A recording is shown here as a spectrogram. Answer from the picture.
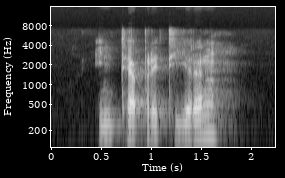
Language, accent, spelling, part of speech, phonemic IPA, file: German, Austria, interpretieren, verb, /ʔɪntɐpʁeˈtiːʁən/, De-at-interpretieren.ogg
- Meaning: 1. to interpret (to explain or tell the meaning of; to apprehend and represent by means of art) 2. to perform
